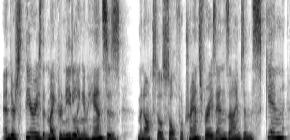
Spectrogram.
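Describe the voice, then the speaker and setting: A man hosting a podcast, briskly explaining research findings and asking rhetorical questions. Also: high-pitched, darkish tone. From Canada. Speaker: podcast host. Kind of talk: scripted research review.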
